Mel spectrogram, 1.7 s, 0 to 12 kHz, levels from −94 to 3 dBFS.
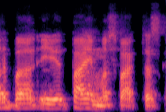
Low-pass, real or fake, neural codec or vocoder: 10.8 kHz; fake; vocoder, 44.1 kHz, 128 mel bands every 256 samples, BigVGAN v2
